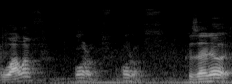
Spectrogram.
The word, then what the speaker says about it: Wolof: We speak Wolof. Olive? Wolof. Olive? Wolof. Huh. And French too. Olive and French. Yeah. Is that like Wolof?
